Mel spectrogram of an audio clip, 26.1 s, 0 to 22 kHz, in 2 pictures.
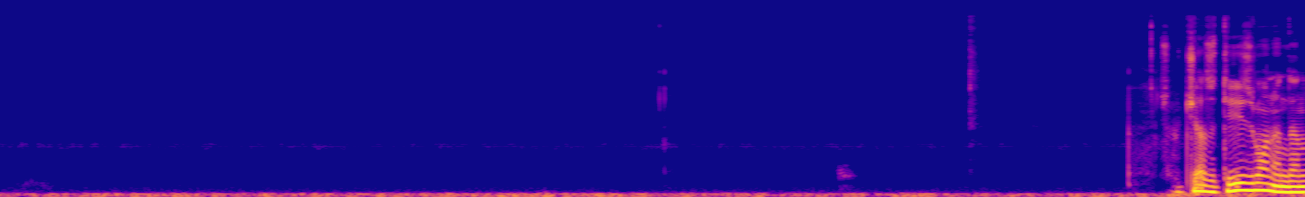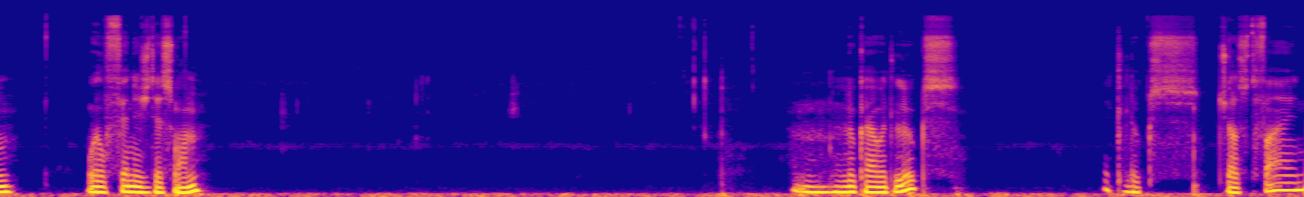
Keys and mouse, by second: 1.1 ctrl+middle click, 2.5 a, 2.8 b, 5.3 g, 9.1 a, 9.3 b, 11.8 g, 16.2 ctrl+middle click, 16.9 shift+z, 17.6 ctrl+middle click, 18.4 middle click.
